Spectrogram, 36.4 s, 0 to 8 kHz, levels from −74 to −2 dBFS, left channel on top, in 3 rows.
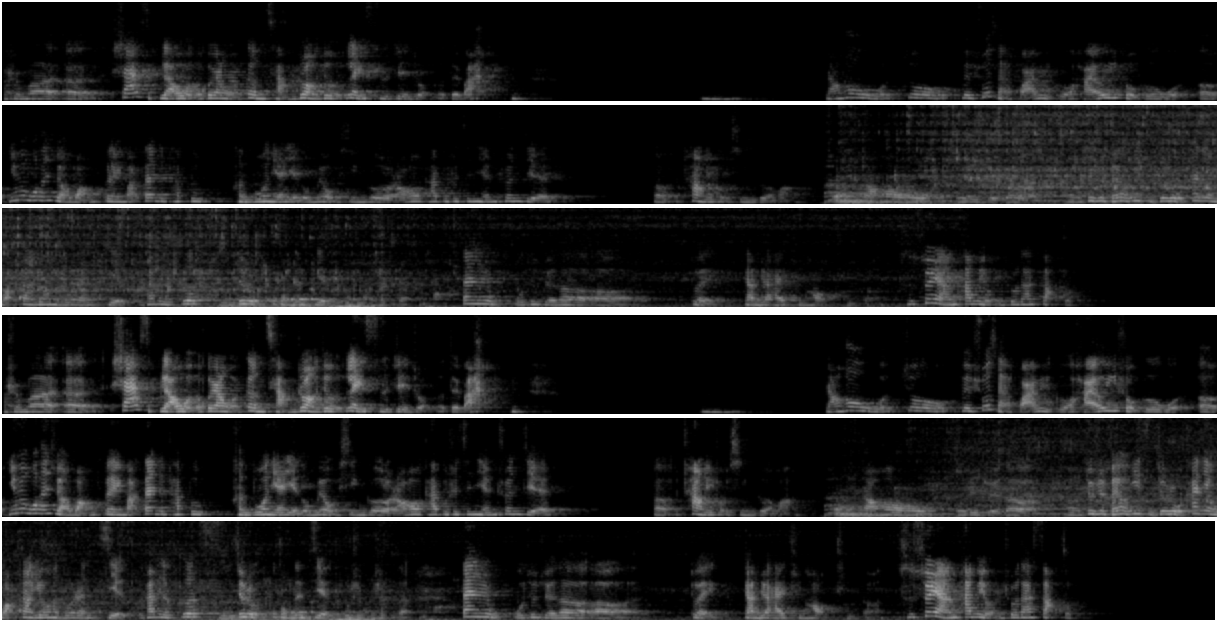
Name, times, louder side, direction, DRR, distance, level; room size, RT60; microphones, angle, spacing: voice 1, 0.0-5.5 7.0-7.4 8.2-14.2 14.4-17.6 18.7-20.1 20.7-30.7 31.2-31.4 31.7-35.1, right 4 dB, 60° right, 7 dB, 1.1 m, -35 dB
Toilet flush, 20.3-33.9, left 3 dB, 65° left, 4.4 m, -43 dB
26.0 x 25.0 x 4.7 m, 1.1 s
head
